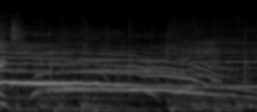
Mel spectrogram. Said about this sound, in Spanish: Un aplauso para las Fénix.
